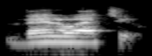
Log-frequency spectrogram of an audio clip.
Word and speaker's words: Vanuatu: polynesia in south pacific how do you pronounce mana no vanna atul venatica n-u-a-t-u something along those lines yeah vanuatu which is out near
